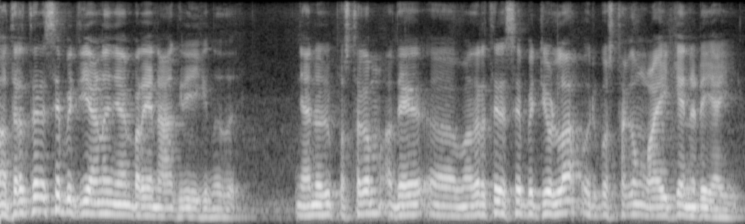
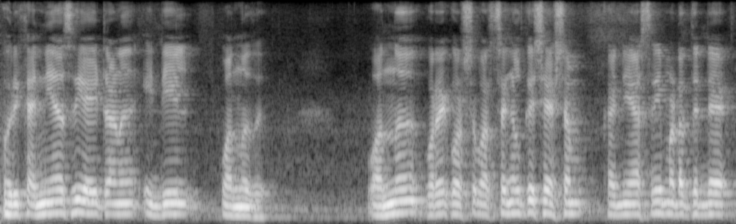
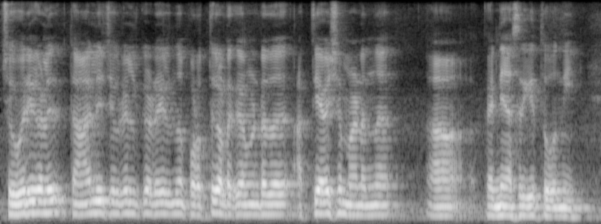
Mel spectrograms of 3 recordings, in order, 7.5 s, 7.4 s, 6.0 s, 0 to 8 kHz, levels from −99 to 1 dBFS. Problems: none marked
